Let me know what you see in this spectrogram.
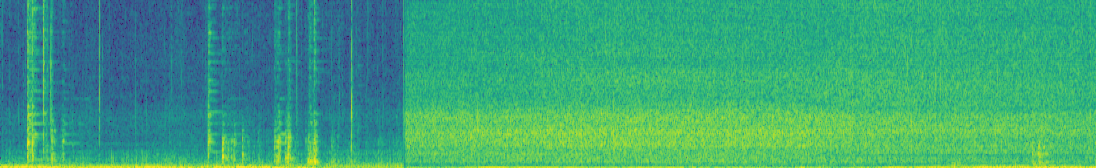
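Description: A few clinks and knocks of cookware over a low rumble. About four seconds in, a steady sizzle of food frying in a pan over a campfire takes over.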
